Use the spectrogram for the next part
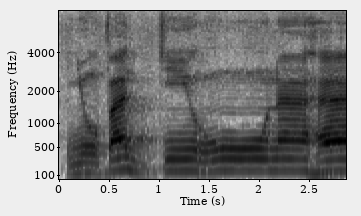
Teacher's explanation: Yufajjiru. 'Run' tersebut panjang dengan sukun 'wau'. Mad thabi'i selama dua ketukan.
